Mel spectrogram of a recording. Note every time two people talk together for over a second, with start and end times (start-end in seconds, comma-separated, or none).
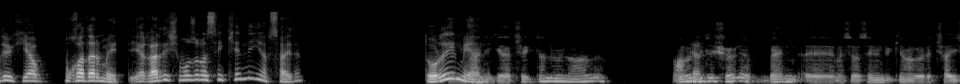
none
